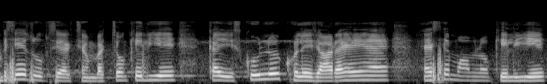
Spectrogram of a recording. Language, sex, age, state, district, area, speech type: Hindi, male, 30-45, Madhya Pradesh, Hoshangabad, rural, spontaneous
